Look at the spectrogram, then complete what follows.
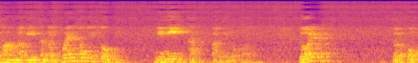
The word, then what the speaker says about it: Micah: Ayan ang papagat po ng ating kwento ngayong linggo ay pinamagatang Mikas Mikas Idol or Mika's Idol. Amen. Saag sa English kasi this is pronounced as Mika.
